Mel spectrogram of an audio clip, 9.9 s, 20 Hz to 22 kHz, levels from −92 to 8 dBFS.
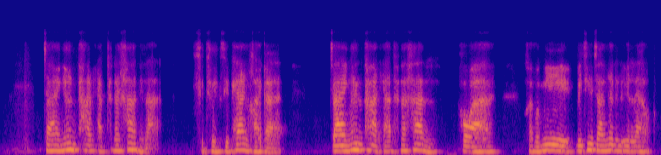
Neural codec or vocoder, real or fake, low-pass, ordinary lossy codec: codec, 16 kHz, 2 kbps, FreqCodec, smaller model; fake; 7.2 kHz; Opus, 16 kbps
